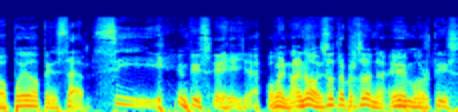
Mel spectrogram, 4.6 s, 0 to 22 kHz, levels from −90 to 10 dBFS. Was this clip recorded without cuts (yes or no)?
yes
